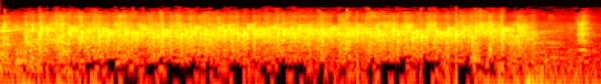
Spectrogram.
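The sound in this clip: An audience at a meeting claps to welcome the evening's speaker. The applause is loud and sustained for about seven seconds, then fades quickly, with a brief final patter of claps.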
